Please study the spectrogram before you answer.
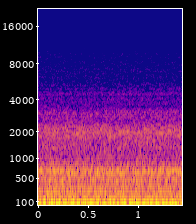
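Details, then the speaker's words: Chevy Traverse 3.6L running after a water pump and belt replacement; it had been found with no coolant. Smooth, even low hum with no knocks, pings or rattles, temperature steady just below 210, normal running. "But it seems to be running okay, and the temperature is holding steady just below 210 according to the gauge."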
